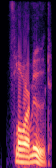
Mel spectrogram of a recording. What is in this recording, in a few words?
"floruit", American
